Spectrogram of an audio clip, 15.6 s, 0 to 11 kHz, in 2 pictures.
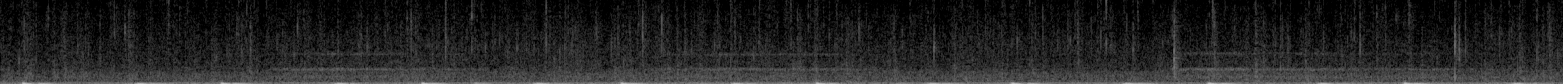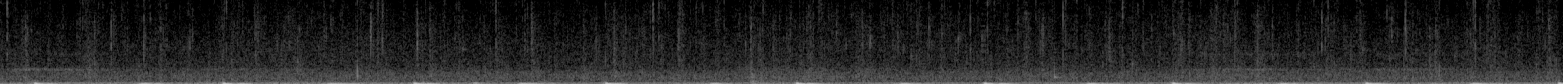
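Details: ASMR sleep-aid roleplay of cuddling next to a girlfriend on a rainy night, a looped track with soft breathing: soft, steady low thumps at about 62 a minute under rain and a faint tone; a regular heartbeat.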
